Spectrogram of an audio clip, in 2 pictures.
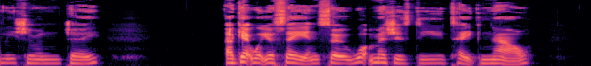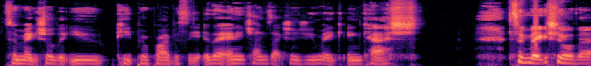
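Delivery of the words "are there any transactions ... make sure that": giggly, breaking up, laughing through the words. Asking a question about cash transactions, laughing while talking. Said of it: "I don't know why I'm laughing".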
